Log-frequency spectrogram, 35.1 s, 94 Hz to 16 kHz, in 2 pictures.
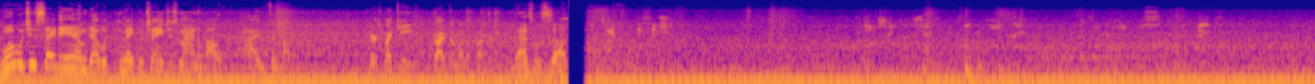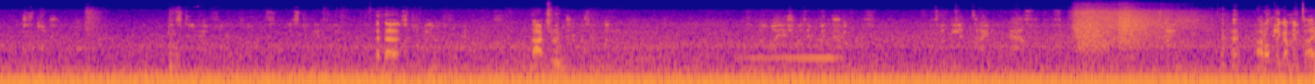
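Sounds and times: vehicle engines idling: 0.0s - 35.0s.

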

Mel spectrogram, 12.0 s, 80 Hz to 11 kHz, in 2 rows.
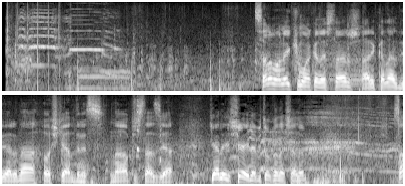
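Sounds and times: rooster crowing: 0.1s - 2.0s, 9.5s - 12.0s
chickens clucking: 0.1s - 12.0s.

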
